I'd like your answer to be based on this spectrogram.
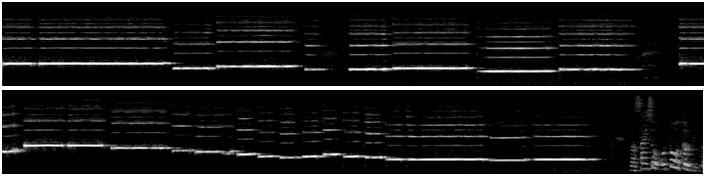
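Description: Pan flute plays Susato's Pavane solo, a slow melody of sustained breathy whistling notes with short gaps between phrases, loud and close, no talk.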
